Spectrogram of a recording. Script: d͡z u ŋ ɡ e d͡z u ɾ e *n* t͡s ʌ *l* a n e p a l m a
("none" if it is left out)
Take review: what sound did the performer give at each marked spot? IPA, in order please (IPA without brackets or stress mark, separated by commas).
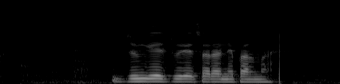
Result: none, ɾ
